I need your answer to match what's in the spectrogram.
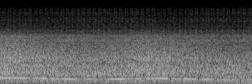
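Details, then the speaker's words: Rebuilt wrecked BMW M4 at idle with engine cold: steady rushing roar with wavering hum as radiator cooling fan runs flat out constantly; wiring, coolant and temperatures checked, cause unknown; later resolved after checking water level and bleeding cooling system. "going on if anyone has any ideas in the comments let me know you're watching this and you think you know why the fan is behaving like this"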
